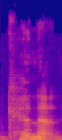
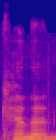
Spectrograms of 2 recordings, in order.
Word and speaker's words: Kinkennon: is a Mike um kenon kenon K kenon yes Accent on that second syllable Kennon kenon and Joel Monon mon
